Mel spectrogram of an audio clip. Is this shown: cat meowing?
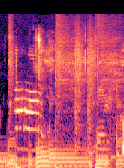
yes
